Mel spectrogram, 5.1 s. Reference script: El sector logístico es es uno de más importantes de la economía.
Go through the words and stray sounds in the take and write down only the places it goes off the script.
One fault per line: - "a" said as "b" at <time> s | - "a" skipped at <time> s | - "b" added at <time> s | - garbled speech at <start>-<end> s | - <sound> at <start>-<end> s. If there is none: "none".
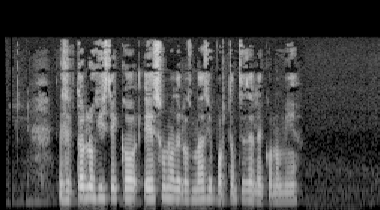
- "es" skipped at 2.1 s
- "los" added at 2.4 s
